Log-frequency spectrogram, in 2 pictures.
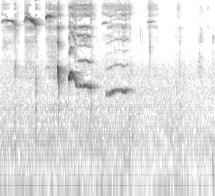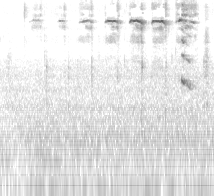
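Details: Songari, a one-year-old Mini Goldendoodle still learning to control its excitement, gets worked up over a toy and lets out a short burst of high nasal whines and squeaks, then softer thin peeps trail off.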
